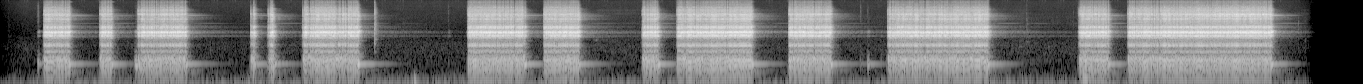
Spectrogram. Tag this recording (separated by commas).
Vehicle, Motor vehicle (road)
